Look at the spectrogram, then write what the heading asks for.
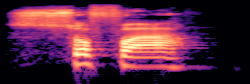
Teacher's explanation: Repare que a sílaba tônica é a última e é terminada de fato em A. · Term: oxítona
